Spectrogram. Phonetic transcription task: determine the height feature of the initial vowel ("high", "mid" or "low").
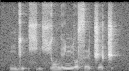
high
